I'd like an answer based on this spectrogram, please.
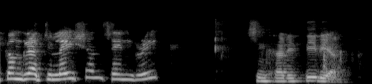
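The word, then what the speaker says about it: Συγχαρητήρια: Singharitiria.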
